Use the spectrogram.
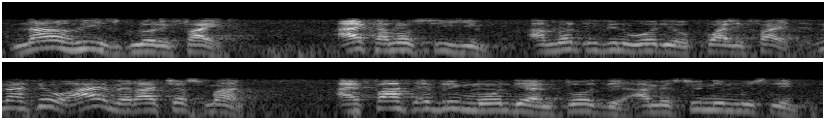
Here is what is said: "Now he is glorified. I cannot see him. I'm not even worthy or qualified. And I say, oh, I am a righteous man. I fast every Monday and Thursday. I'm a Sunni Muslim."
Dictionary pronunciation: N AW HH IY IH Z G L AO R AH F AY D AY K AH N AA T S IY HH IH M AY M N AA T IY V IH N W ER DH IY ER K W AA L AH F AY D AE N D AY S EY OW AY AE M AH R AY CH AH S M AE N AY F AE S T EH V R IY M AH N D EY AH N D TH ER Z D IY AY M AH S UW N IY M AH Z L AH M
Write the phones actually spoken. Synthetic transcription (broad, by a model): N AW HH IY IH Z G L AO R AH F AY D AY K AH N AA T S IY HH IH M AY M N AA T IY V IH N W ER IY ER K W AA L AH F AY D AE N AY S EY OW AY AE M AH R AY CH AH S M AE N AY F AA S T EH V R IY M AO N D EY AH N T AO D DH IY AY M AH S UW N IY M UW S L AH M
